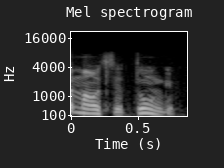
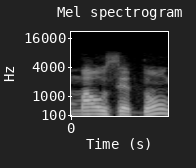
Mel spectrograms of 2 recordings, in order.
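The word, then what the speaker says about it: Mao Zedong: Pois é como diria maut zung ou mau zedong que é a pronúncia correta porque a gente falava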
